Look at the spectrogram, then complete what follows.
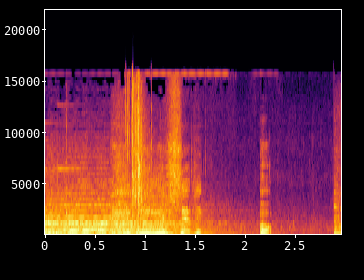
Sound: snapping

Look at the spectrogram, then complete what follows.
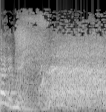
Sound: spits; laughter

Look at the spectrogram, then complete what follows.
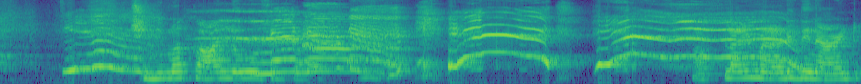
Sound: is crying

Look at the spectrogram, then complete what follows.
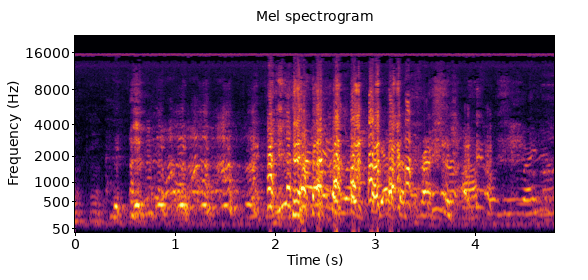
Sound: laughter

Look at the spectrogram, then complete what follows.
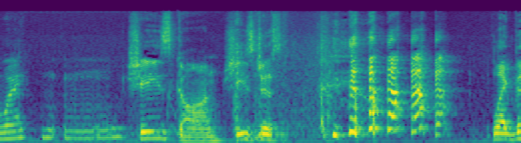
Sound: laughter

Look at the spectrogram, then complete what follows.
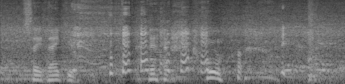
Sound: both laugh

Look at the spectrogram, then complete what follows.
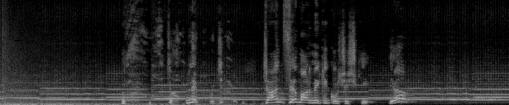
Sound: coughs

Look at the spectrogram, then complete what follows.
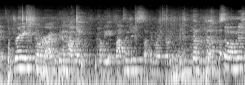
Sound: crowd laughs

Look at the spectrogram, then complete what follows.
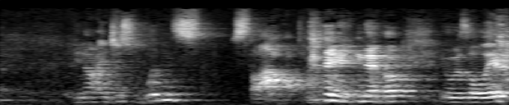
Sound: laughing

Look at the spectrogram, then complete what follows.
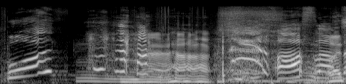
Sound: laughs

